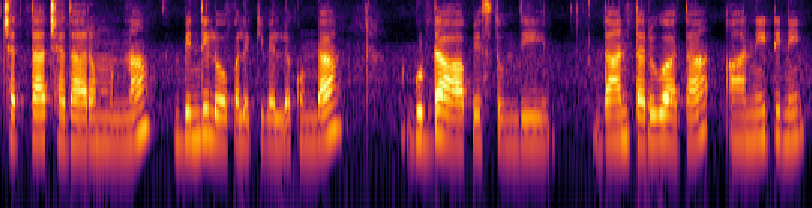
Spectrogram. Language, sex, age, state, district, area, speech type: Telugu, female, 18-30, Andhra Pradesh, Chittoor, urban, spontaneous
